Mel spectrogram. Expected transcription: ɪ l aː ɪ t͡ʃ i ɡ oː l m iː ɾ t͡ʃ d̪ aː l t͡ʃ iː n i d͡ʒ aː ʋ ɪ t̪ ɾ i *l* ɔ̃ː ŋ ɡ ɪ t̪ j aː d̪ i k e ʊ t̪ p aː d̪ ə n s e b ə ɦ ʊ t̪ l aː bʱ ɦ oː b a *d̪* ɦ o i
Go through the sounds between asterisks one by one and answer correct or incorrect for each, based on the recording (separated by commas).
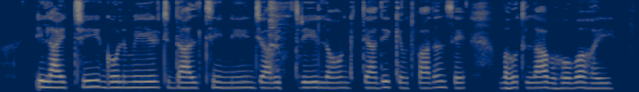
correct, incorrect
